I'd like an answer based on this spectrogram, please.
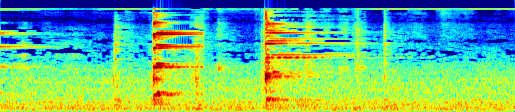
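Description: Toy piano keys struck several at a time, twice: about a second and a half in and again near three seconds. Each cluster of bright notes rings briefly and fades.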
